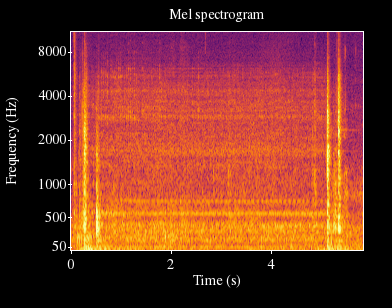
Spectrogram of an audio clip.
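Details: Hitachi TRK-8130E radio cassette after mechanism service and new belts: a click, then a quiet, even whirring hum at steady pitch until the stop click; fast forward runs smoothly.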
